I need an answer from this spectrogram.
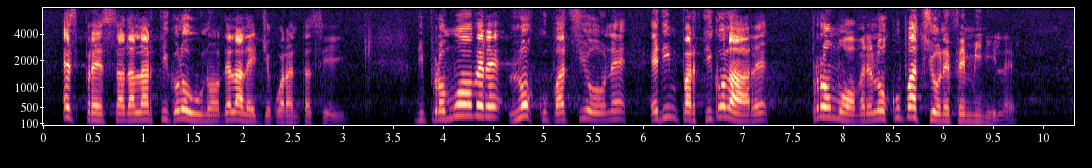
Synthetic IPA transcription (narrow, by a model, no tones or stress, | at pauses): ɛspɾɛsːad̪alːart̪iːkolouːnod̪elːalɛd͡ʒːekwaɾant̪asɛ̰j | d̪ipɾomwɔːvɪɾelokːupat̪sːjɔːneː | d̪impart̪ikolaːɾe | pɾomwɔːveɾelokːupat̪sːjɔːnefemːinḭːlḛ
